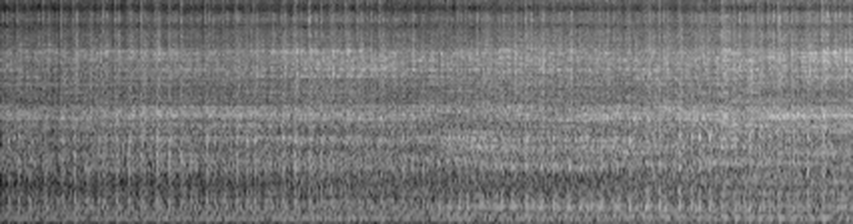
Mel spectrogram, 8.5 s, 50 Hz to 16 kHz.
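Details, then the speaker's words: 1979 Suzuki PE250 two-stroke, revived after sitting a couple of years, 40:1 premix, not yet rideable (no clutch cable): steady even idle with slightly rising burble, no hunting or surging, owner finds no air leaks; normal idle. "see sounds pretty good I can't ride it yet because I don't have the clutch clutch cable just yet"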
